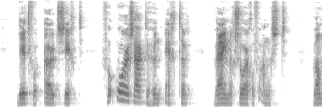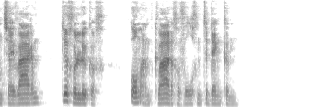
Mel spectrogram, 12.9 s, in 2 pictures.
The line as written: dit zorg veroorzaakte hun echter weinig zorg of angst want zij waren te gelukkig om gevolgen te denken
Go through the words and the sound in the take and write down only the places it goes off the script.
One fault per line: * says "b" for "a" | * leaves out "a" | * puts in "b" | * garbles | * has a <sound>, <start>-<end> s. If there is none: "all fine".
* says "vooruitzicht" for "zorg"
* puts in "aan kwade"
